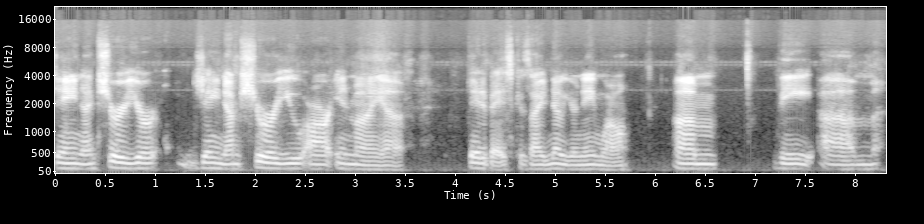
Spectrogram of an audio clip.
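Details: Adult man with aphasia after a stroke on September 26, 2011 (three strokes in all), about ten years post-onset; he initially could not read, write or speak well, had seven months of speech therapy and an aphasia group, and his speech has since greatly improved; aphasia.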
